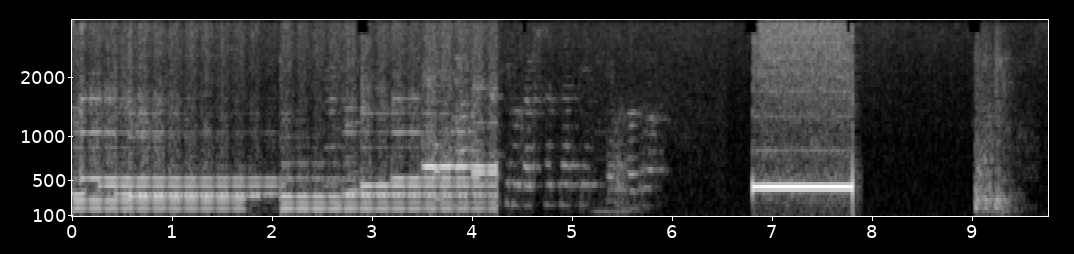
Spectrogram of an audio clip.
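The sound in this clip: A telephone line tone plays while a call is being transferred: one steady, clear tone lasting about a second, after several seconds of pulsing tonal line sounds.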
